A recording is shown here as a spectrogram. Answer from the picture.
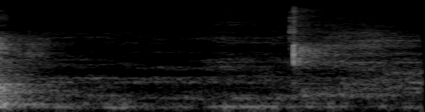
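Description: A single short, sharp click about one and a half seconds in, over a quiet background.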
